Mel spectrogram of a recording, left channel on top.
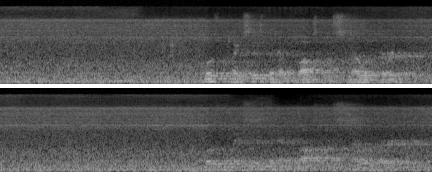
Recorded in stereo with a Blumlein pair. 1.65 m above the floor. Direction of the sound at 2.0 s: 60° left.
